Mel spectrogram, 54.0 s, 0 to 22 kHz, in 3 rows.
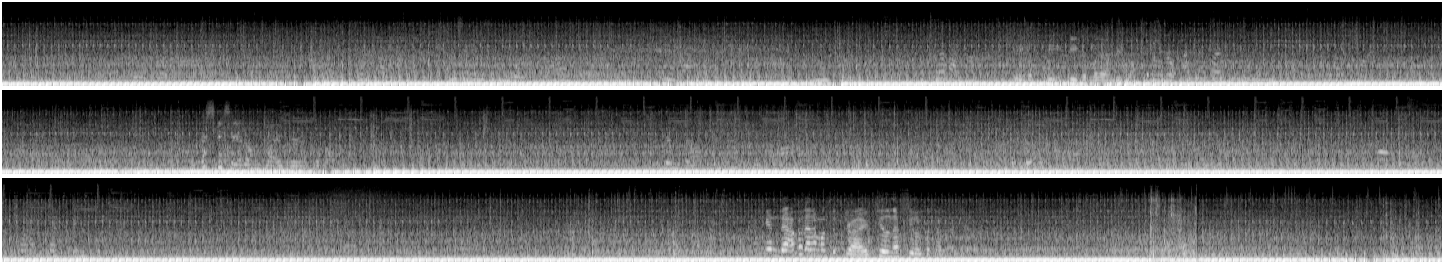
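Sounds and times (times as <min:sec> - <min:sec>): engine droning with fast pulse: 0:00.0 - 0:54.0.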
